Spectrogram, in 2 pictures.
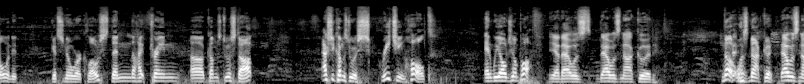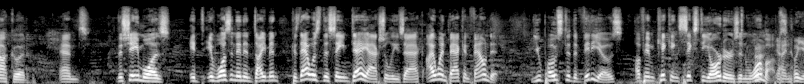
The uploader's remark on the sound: Live from Monk's in Sun Prairie.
